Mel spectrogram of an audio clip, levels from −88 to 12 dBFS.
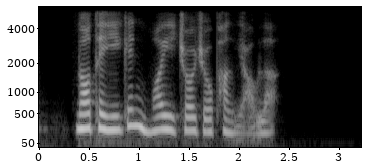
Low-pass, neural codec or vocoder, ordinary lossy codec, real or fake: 5.4 kHz; codec, 16 kHz, about 1 kbps, DyCAST, with the encoder's durations; AAC, 48 kbps; fake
